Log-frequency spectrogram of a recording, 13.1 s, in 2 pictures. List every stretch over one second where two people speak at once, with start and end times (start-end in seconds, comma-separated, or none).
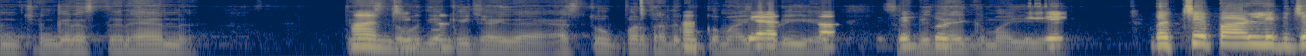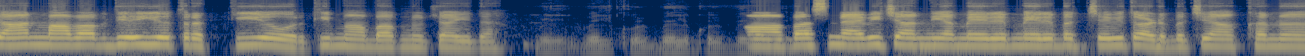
3.4-5.3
